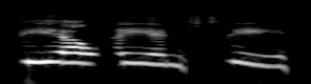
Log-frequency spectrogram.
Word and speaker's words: blanc: It's spelled like O U R S B L A N C. It's pronounced Blanc.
